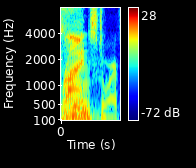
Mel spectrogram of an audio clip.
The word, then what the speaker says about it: Reinsdorf: Reinsdorf.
